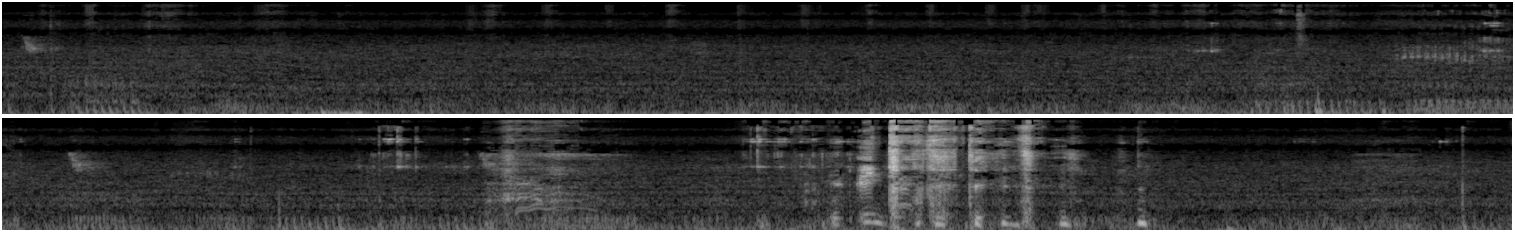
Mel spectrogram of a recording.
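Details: Black domestic cat purring steadily indoors while content, digging in its claws and nipping; a low continuous rumbling purr fills the recording, with brief rustling and handling noises near the end.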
